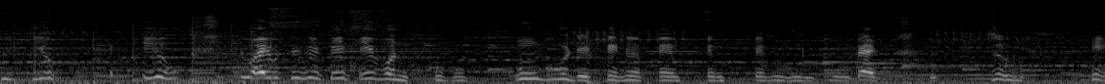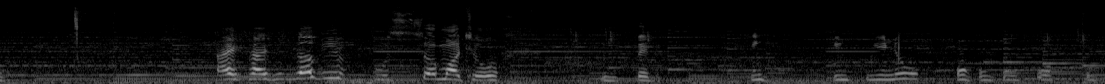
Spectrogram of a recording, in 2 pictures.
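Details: Adult actor in a comedy skit; stuttering (acted).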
